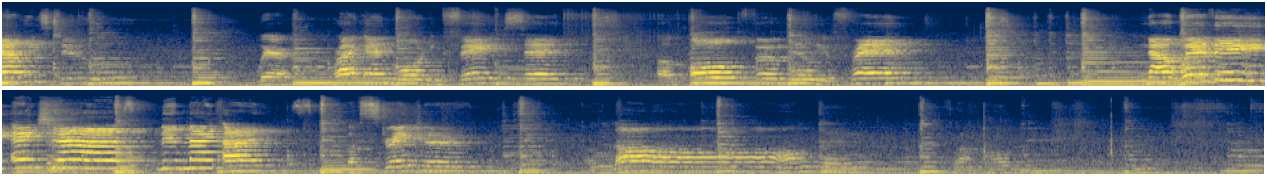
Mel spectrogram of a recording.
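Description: A woman singing to her own acoustic guitar. The voice stops about three seconds before the end, and the guitar plays on alone.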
